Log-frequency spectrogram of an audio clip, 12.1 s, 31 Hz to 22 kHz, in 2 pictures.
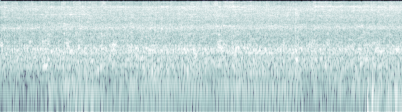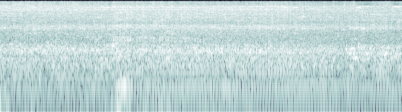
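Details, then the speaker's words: Fuel-injected VAZ 21099 with high fuel use, idling poorly until warm, after parts swapped with no change: rough uneven idle with irregular stumbles; cylinder four has weak or no spark, ignition wires already replaced, coil suspected. "нічого не змінилось так Ну що нічого не помінялось то що тільки не глохне А так як троїло так і троїть"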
